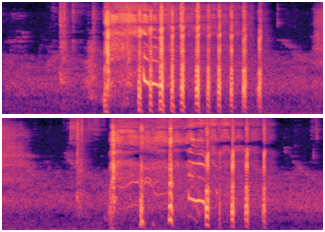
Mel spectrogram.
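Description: Two bouts of rapid laughter, each a string of quick pulses lasting about two seconds: the first starts just over a second in, the second a little after five seconds.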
